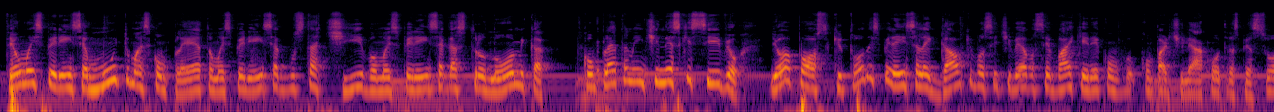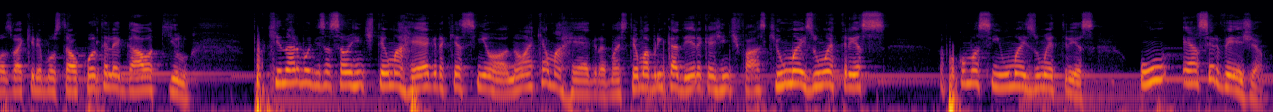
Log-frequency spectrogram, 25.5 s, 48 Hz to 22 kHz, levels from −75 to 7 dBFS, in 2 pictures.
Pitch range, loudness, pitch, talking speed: 160-210 Hz, -23 LUFS, 185 Hz, 205 wpm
